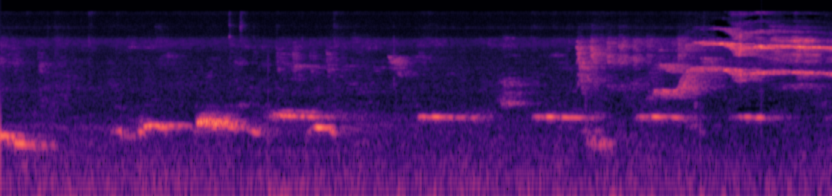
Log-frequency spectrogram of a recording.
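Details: Champion zebra dove with a very sweet, long-drawn voice, delivering a string of low, rounded cooing notes that rise and fall steadily, while other small birds chirp brightly in the final seconds.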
